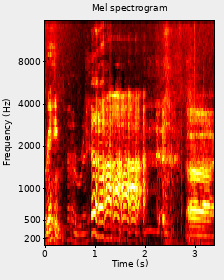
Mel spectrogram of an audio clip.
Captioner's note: laugh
